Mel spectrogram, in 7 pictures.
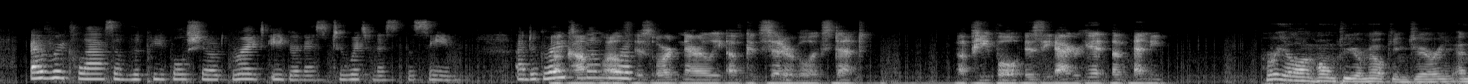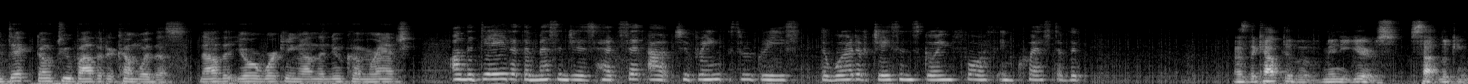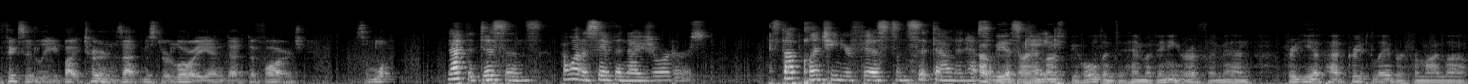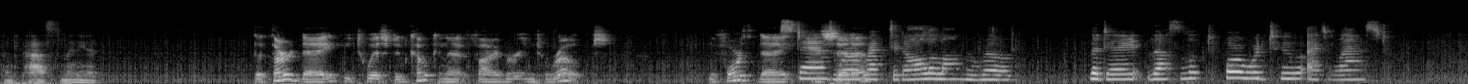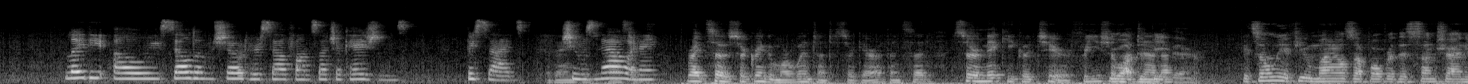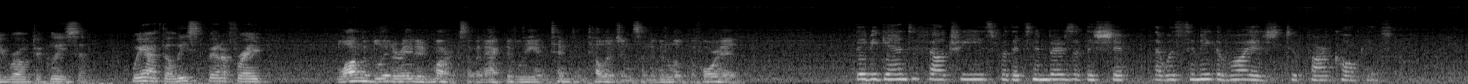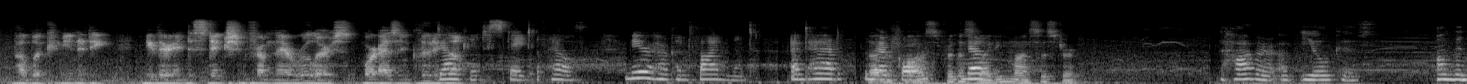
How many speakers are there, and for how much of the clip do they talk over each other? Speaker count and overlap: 8, about 6%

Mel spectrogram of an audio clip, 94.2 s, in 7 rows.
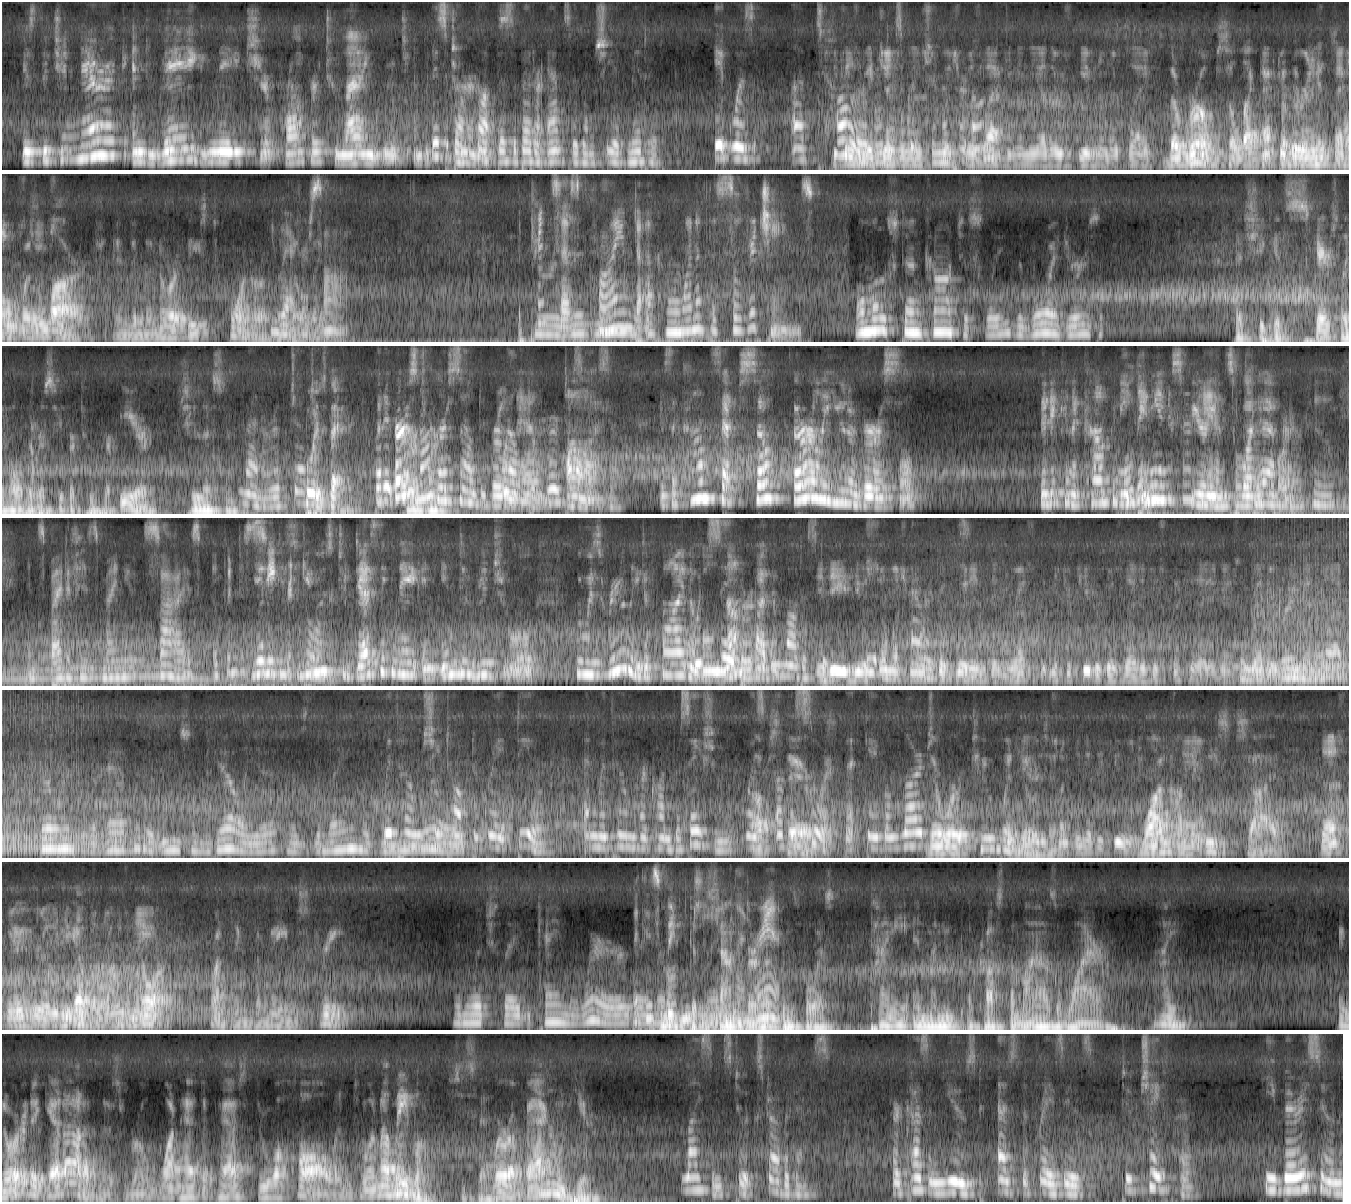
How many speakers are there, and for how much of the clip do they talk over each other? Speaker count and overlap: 7, about 32%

